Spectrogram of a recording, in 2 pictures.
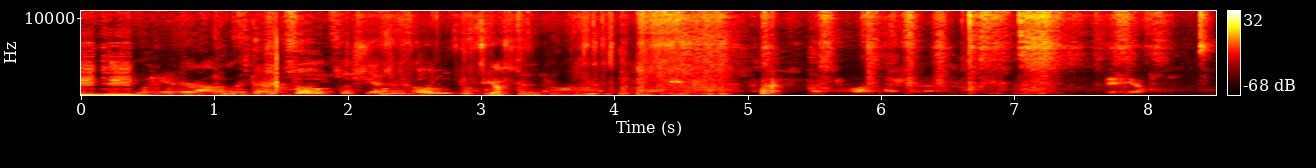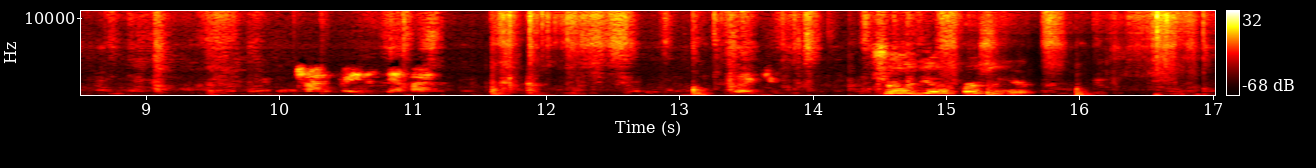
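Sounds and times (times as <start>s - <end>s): muffled talk: 0.3s - 11.2s, 12.4s - 15.9s.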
